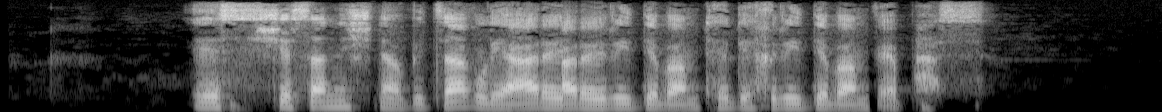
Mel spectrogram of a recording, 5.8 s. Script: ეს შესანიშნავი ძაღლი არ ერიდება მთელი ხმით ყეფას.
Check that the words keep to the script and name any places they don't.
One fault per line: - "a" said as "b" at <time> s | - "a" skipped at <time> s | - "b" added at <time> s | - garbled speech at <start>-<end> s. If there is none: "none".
- "არ" added at 2.8 s
- "ხმით" said as "ერიდება" at 3.8 s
